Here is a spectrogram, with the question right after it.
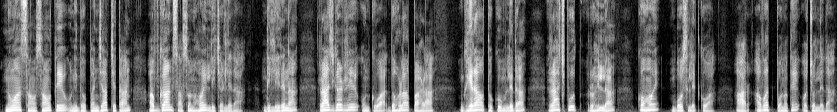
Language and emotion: Santali, neutral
